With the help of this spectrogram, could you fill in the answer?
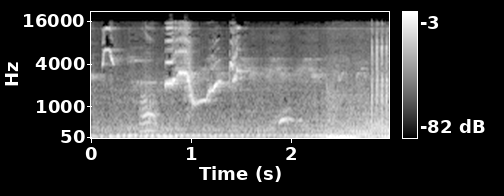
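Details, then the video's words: Male Javan myna song used as a master recording to prompt other mynas to sing: a sharp high whistle, a loud swooping whistle that falls then rises, then scattered softer notes, a harsh buzzy burst at the end, over a steady low hum. "Masteran jalak Kebo jantan Suaranya Bikin Burung jalak Anda Langsung Bunyi"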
